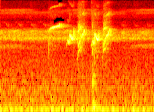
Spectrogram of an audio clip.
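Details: Cinereous tit singing in the wild, recorded as a lure for bird trapping: a short cluster of high, thin chirping notes packed into about half a second, over a steady shrill insect drone.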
